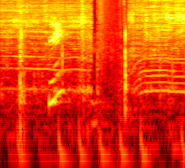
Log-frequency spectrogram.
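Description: Battery-powered Tinkers remote-control toy dinosaur working its legs in walking motion, its small motor and gears ticking in a steady rhythm of about two clicks a second.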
